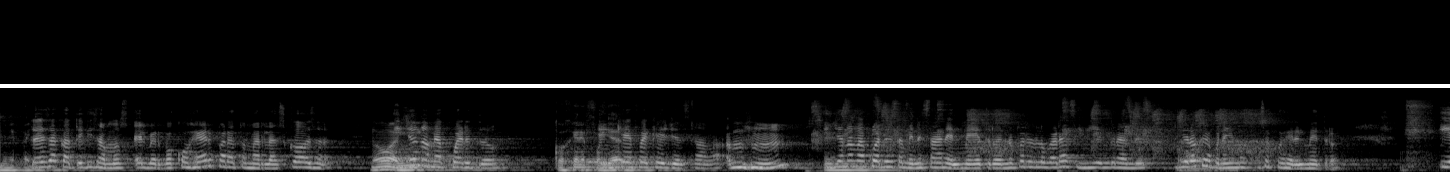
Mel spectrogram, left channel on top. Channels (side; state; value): left; silent; digital silence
